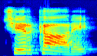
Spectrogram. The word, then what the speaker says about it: cercare: So this is an infinitive, and the accent is on the a, right? So it's cercare, cercare. So the first E is closed.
